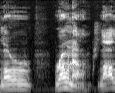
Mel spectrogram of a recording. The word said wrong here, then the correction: Llorona: Llorona, The Curse of La Llorona.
